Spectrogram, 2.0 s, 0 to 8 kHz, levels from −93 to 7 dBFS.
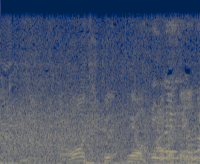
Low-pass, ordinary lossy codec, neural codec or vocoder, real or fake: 7.2 kHz; none; codec, 16 kHz in and 24 kHz out, 2.2 kbps, FireRedTTS-2 codec; fake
